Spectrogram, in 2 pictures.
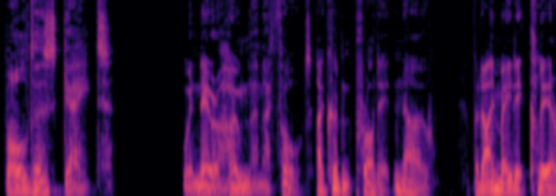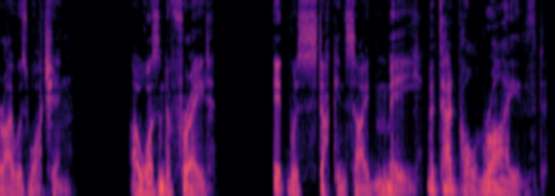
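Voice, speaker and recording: A brooding fantasy adventurer for a video game. The voice sits very low with a husky grain, recorded dry and close. Delivery is measured, intense and theatrical. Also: male voice, animated, dry recording, full character voice. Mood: wary, musing. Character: male fantasy adventurer hero, brooding, wary, resolute. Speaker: player character voice. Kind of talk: scripted video game voice lines, dramatic narration.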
